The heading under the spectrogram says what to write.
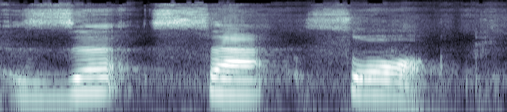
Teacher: ये सख्ती से अदा होते हैं और ऊपर नीचे के दांत जुड़ जाते हैं और ज़बान जो है यही ज़बान का सिरा निचले दांतों के पीछे आ लगता है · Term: हरूफ सफ़ीरिया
